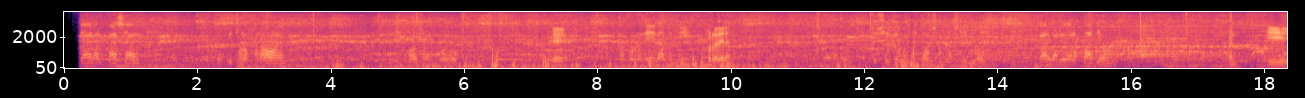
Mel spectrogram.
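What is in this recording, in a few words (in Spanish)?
Entrevista Caballista; Yincanas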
